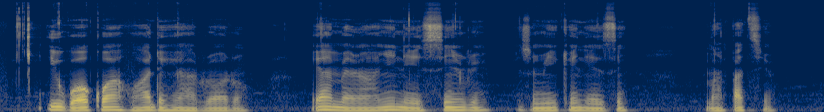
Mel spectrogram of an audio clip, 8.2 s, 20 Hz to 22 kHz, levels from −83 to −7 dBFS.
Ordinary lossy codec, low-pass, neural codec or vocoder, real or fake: none; none; none; real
